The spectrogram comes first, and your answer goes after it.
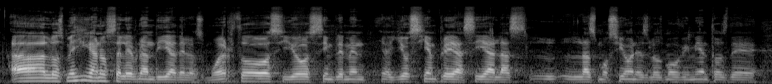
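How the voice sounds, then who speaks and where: A man with a medium pitch keeps his intonation fairly level and talks fairly slowly. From US suburbs. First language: English (speaking Spanish). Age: 30s. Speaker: activist. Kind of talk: interview. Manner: halting.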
